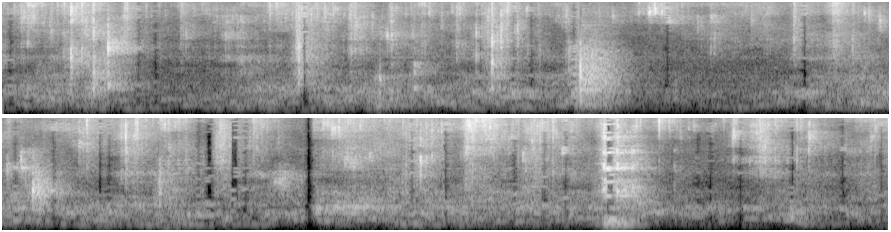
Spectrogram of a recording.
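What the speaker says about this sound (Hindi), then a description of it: "अब इसमें डालते हैं हम आधा कप पानी।" Half a cup of water goes into a hot dhokla tempering of sizzling oil with chopped green chili, giving close, uneven splashing and bubbling bursts with sharp hissing spatters, a few seconds apart.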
